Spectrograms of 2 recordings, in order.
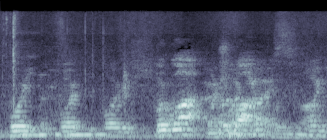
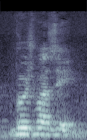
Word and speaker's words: bourgeois: Bourgeois. Bourgeoisie. Oh, It's spelled weird.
